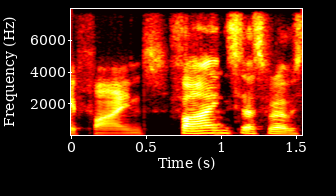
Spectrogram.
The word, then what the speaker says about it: Fiennes: I don't know how to pronounce his name. Fiennes. I always say Fiennes.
